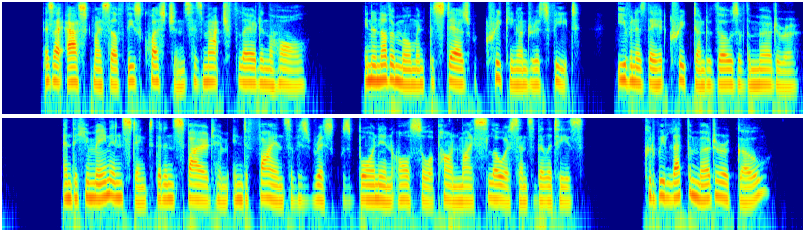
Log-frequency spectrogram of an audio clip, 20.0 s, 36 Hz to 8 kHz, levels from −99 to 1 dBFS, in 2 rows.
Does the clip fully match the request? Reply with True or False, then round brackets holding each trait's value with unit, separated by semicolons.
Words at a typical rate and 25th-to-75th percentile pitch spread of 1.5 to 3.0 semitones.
True (175 wpm; 2.5 semitones)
